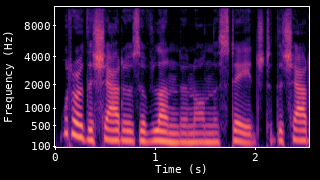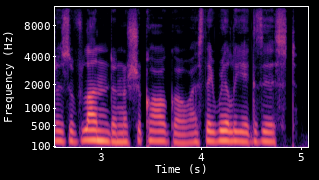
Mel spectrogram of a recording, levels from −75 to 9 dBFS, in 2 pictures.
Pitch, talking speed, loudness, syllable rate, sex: 185 Hz, 235 wpm, -17 LUFS, 6.1 syllables/s, female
